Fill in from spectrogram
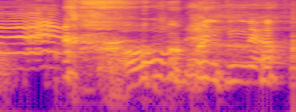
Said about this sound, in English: Oh no. We have a lot of angry cat sounds on the podcast today. She did not like,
